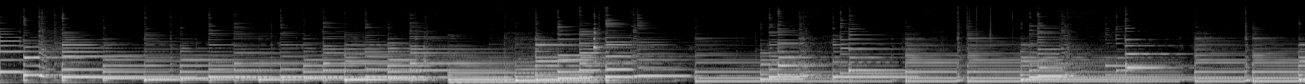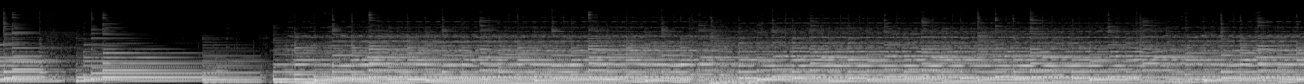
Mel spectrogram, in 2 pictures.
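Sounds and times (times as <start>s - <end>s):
plucked acoustic guitar melody: 0.0s - 26.0s
new-age music with low drone: 16.0s - 26.0s.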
